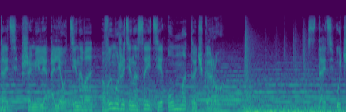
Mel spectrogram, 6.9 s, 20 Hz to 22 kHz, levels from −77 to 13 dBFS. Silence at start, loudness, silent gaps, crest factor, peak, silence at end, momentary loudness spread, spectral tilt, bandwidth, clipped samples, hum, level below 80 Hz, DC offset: 0 s; -23 LUFS; none; 12 dB; -10 dBFS; 0 s; 4 LU; -4.5 dB/octave; 12.5 kHz; under 0.1%; none; -28 dBFS; under 0.1%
